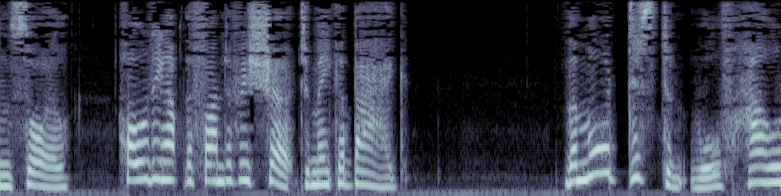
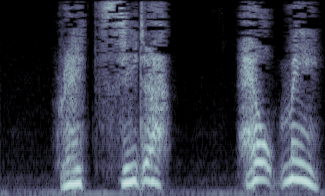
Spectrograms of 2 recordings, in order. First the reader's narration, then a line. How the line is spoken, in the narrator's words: he gasped, the Ganyangahaga coming to his lips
